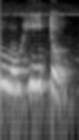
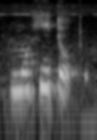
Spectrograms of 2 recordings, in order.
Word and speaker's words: mojito: I know the right one okay it's actually moito moito okay uh that's the uh correct word some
